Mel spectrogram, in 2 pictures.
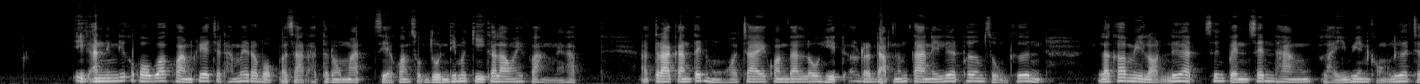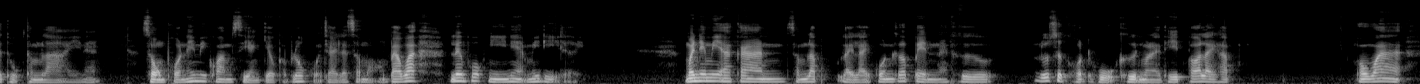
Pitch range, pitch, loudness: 115-140 Hz, 125 Hz, -23 LUFS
